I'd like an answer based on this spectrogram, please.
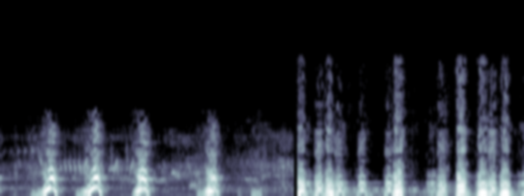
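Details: Dog barking, from a set of different dog barks: four spaced, ringing barks with clear tonal pitch, a short gap, then an abrupt switch to a faster run of about nine barks from a higher, yappier dog.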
